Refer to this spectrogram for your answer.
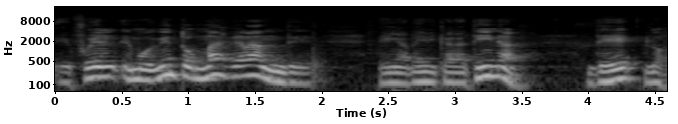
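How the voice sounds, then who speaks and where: Somewhat breathy and fairly high in pitch, a man talks slowly-ish, at a fairly slow pace, with a dark, mellow tone and lively intonation. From Argentina, Santa Fe. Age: 70s. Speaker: farmer movement leader and speaker. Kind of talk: radio interview. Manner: halting, with many fillers and repetitions.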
